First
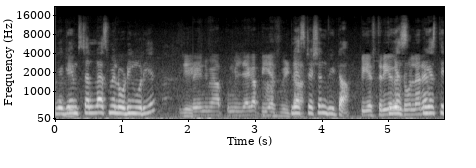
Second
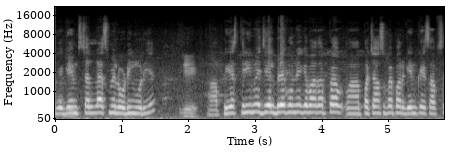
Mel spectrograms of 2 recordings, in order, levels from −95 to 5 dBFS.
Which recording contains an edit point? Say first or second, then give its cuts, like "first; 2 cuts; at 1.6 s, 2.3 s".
first; 2 cuts; at 2.0 s, 4.6 s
